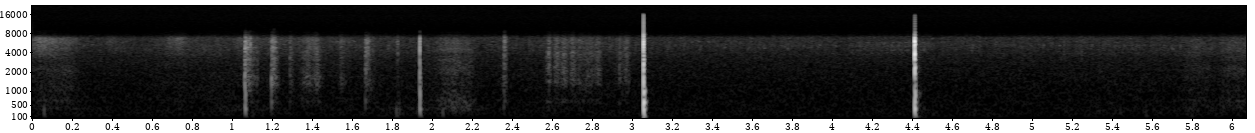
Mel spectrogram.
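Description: A scatter of light clicks and taps in a quiet room, then two sharp, loud knocks about a second and a half apart.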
